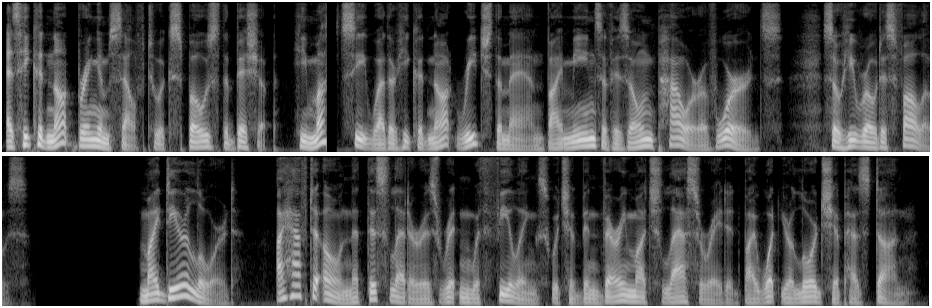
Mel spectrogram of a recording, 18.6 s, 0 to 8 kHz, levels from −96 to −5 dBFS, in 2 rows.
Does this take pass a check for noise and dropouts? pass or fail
fail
